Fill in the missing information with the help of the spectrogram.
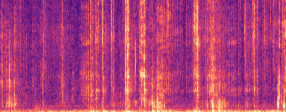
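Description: A utility knife blade carves a dry, tan-brown solid bar of laundry soap, and dry chips crack off. Crisp, bright crackles and scraping snaps come in an uneven run over a steady low background hum, each one short with almost no ring.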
